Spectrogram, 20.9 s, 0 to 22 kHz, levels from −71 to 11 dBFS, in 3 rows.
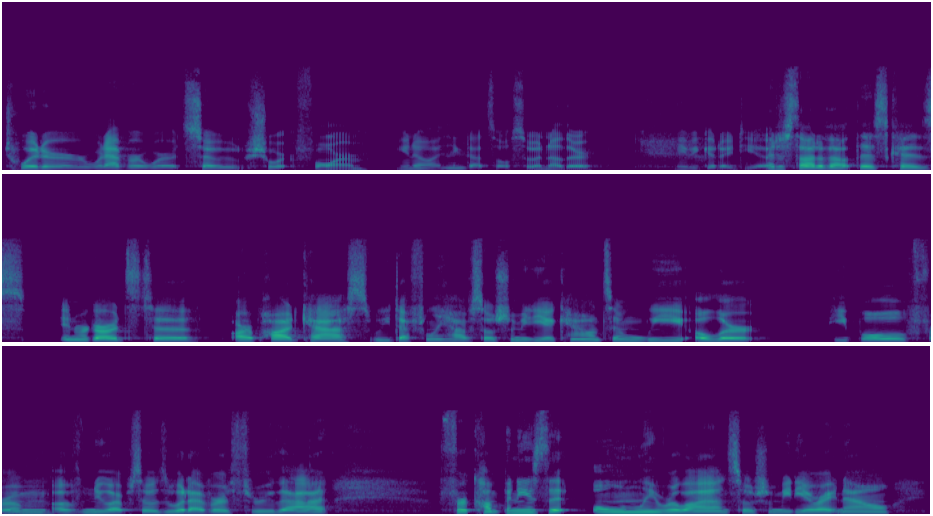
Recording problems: thin; very; fading below 600 Hz

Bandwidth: 13.5 kHz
